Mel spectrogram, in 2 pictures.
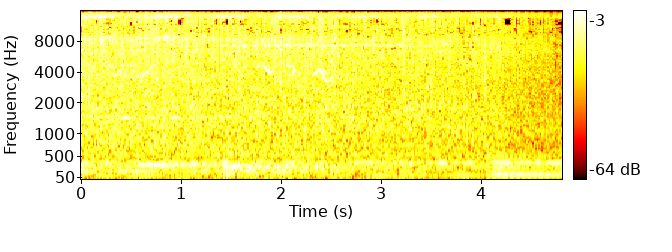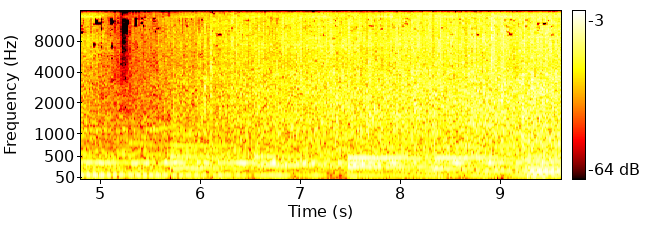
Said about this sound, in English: With each drop of rain that caresses the cabin, take a deep breath in, drawing in the tranquility and purity of the forest air, rejuvenated by the rain.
